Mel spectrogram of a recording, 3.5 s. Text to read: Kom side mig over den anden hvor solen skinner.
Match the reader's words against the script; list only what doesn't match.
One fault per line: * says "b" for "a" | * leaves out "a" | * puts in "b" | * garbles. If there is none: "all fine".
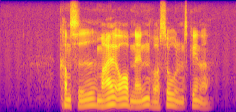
all fine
